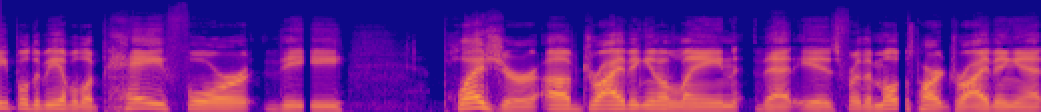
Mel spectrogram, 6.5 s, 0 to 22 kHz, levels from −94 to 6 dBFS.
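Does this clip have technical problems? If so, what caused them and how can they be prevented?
Yes. The speech fades out over about 20 ms and goes briefly silent twice, at 1.88 to 1.96 s after "able to pay for" and 5.59 to 5.71 s after "that is for the". This is a digital broadcast dropout: the receiver muted over corrupted data, consistent with one lost frame of about 43 ms each time, and that audio is gone. A stronger signal or more robust error protection on the broadcast link would prevent it.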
